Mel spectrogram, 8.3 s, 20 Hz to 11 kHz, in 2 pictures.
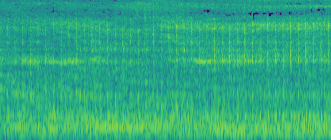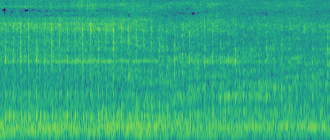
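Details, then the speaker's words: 2019 Ford F-150 3.5 L twin-turbo V6 running with quick steady metallic ticking, check engine light, P0022 bank 2 camshaft timing over-retarded and P052D; timing chain and cam phasers breaking apart. "So, if you're getting these noises in your 3.5 L Ford F-150, uh, this is probably and it's coming from the engine area, it's probably going to be this timing chain stuff."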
